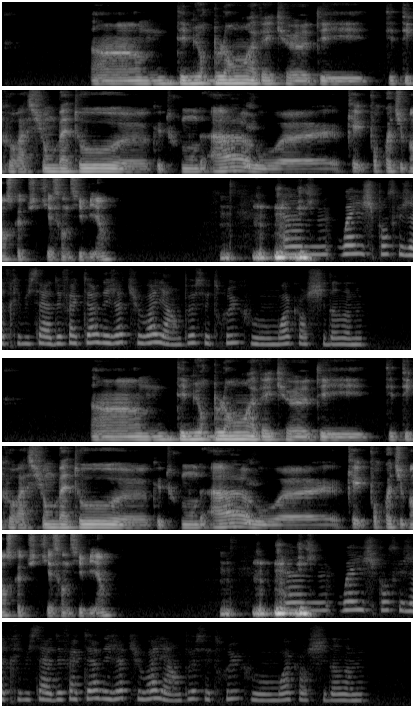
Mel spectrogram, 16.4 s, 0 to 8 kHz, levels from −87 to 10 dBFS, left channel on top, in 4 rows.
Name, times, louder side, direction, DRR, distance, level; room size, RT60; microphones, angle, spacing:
voice 1, 0.9-9.3 10.4-11.3, right 1 dB, 5° right, 0.5 m, -30 dB
voice 2, 11.0-15.9, left 3 dB, 75° left, 0.6 m, -42 dB
4.2 x 2.6 x 3.0 m
head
